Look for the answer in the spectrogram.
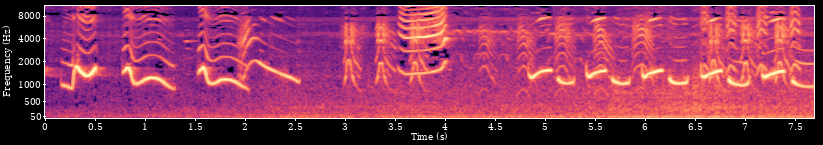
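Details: White-cheeked laughingthrush singing in the 'wild voice' style, used to stir captive birds into song: rich whistled notes that swoop down and wobble, given in separate phrases, then a quicker run of short looping whistles.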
